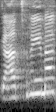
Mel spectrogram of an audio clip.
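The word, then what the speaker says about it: Katharina: ये कैथरीना के द्वारा कहा जाता है, कैथरीना के द्वारा ये कहा गया कोट है एक्ट 5 के सीन सेकंड में। तो यहाँ पे कैथरीना होना चाहिए, शायद मैंने ऊपर कैथरीन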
